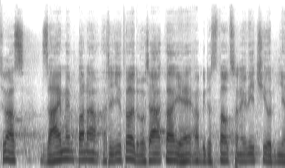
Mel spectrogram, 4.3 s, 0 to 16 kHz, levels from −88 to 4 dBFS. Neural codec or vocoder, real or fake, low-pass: codec, 44.1 kHz, 2.6 kbps, DAC; fake; 14.4 kHz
